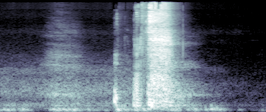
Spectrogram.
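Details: Morning sneeze while still sleepy, with throat tickle and coughing, possibly getting sick again: a quick breath in, then one loud, sharp, hissing sneeze.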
